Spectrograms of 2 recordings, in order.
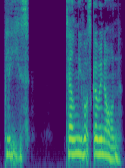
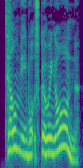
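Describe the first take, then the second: First: It is said quietly. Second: It is shouted loudly.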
